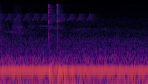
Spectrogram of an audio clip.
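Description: Low-level room tone with a steady low electrical hum, and two faint clicks in quick succession about three quarters of a second in.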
